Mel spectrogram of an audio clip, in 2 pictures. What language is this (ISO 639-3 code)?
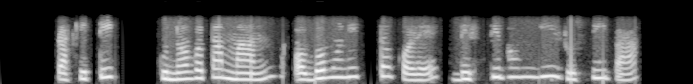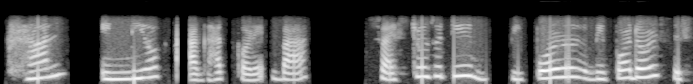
asm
